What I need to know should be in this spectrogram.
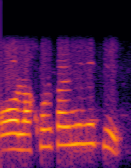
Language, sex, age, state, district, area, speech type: Assamese, male, 30-45, Assam, Nalbari, rural, conversation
